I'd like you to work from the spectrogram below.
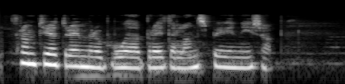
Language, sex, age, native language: Icelandic, female, 13, Icelandic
